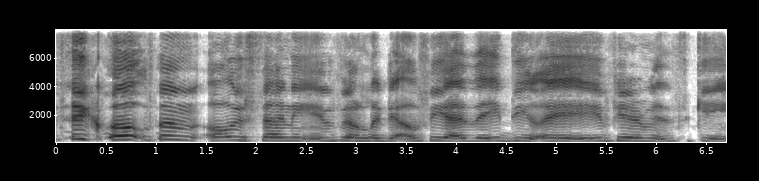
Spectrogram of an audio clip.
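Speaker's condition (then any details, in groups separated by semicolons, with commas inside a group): Cerebral palsy; from birth, affects walking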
